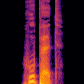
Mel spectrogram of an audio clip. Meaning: second-person plural subjunctive I of hupen
- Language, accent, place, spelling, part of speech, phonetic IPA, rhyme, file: German, Germany, Berlin, hupet, verb, [ˈhuːpət], -uːpət, De-hupet.ogg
